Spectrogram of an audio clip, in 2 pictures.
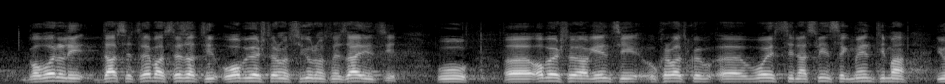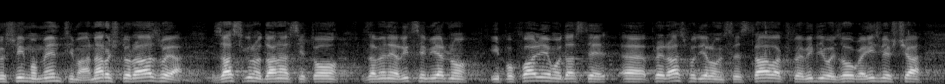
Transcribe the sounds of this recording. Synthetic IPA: ɡo̞ʋo̞ɾilid̪ase̞t̪ɾe̞basɾe̞zat̪iʔuo̞baʋjeʃt̪eno̞jsiɡuɾno̞sno̞jzajed̪nit̪si | u | obaʋje̞ʃt̪enojaɡe̞nt̪sijiuxrʋaːt̪sko̞jʋo̞jst̪sinasʋiːmse̞ɡme̞nt̪ima | iusʋiːmːo̞me̞nt̪imanaːɾo̞t͡ʃi̥t̪oɡɾaːzʋo̞ja̰ | zasiɡuɾno̞d̪anasje̞t̪o̞ː | zame̞nelit̪se̞mje̞ɾno̞ | ipo̞xʋaʎuje̞mo̞d̪ast̪e̞pɾe̞ɾaspo̞d̪je̞lo̞msɾet̪st̪aːʋaʃt̪oje̞ʋid̪ʎʲiʋo̞izo̞ʋo̞ɡaizʋje̞ʃt͡ɕa

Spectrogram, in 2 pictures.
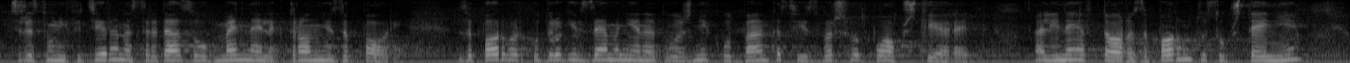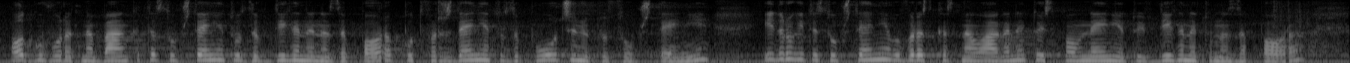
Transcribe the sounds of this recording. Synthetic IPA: t͡ʃɾɛsʊnifit̪siɾənɐsɾɛd̪azɐobmɛnːɐɛlɛk̚t̪ɾɔnːizɐpɔɾi | zɐpɔɾvəɾxʊd̪ɾuɡivzɛmɐniənɐd̪lˠəʒnikod̪baŋkəsɛizvɤɾʃvəpoɔpʃt̪iəɾɛt̪ | ɐlinɛːft̪ɔɾəzɐpɔɾnot̪osəopʃt̪ɛnʲiɛ | ɔd̪ɡovoɾət̪nɐbaŋkət̪əsopʃt̪ɛniɛt̪ozɐvd̪iɡənɛnɐzɐpɔɾəpot̪ːvəɾʒd̪ɛniɛt̪ozɐpolˠut͡ʃɛnot̪osəopʃt̪ɛniɛ | id̪ɾuɡ̟it̪ɛsoːpʃt̪ɛniəvəvɾɤskəsnɐlˠaɡənɛt̪oispɐlˠnɛniɛt̪oivd̪iɡənɛt̪onɐzɐpɔɾə

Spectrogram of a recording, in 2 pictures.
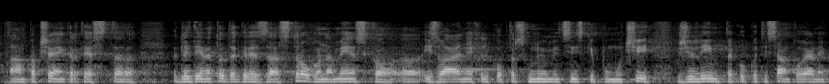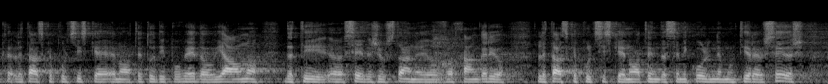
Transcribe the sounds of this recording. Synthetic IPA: ampakʃɛɛŋkɾat̪jɛst̪ | ɡlɛd̪enat̪oːd̪aɡɾezast̪ɾoːɡɔnamenskɔizʋaːjanjɛxɛlikoːp̚t̪ɔɾskɔniwɛmɛd̪isiːnskɛpɔmɔt͡ʃi | ʒɛlimt̪akokɔt̪ːisampɔʋɛlniklɛt̪alskɛpɔlit̪siskɛːnɔːt̪ɛt̪uːd̪ipɔʋeːd̪awjawnɔ | d̪at̪iseːd̪əʒiɔst̪aːnɛjɔʋəxaŋɡəɾju | lɛt̪alskɛpɔlit̪siskɛːnɔːt̪ɛind̪asɛnikoːlinɛmɔnt̪iːɾajɔseːd̪əʃ

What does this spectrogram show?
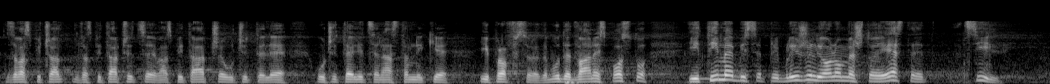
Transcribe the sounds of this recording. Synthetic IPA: zaʋaspiaʋaspit̪aːt͡ʃit̪seʋaspit̪aːt͡ʂe̞ut͡ʃit̪eʎe | ut͡ʃit̪eʎit̪senaːst̪aʋnike̞ | ipɾo̞fe̥so̞ɾed̪abud̪e̞d̪ʋaːnajst̪̚po̞st̪o | it̪iːme̞bise̞pɾibliʒilio̞no̞me̞ʂt̪o̞jejest̪e | t̪siːʎ

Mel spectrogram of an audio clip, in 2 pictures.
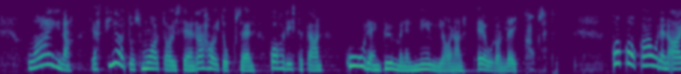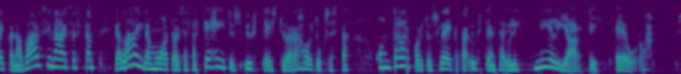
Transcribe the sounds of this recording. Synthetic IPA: lɑjnɑjɑsio̞t̪usmuot̪o̞jse̞ːnrɑɦo̞jt̪ukse̞ːnko̞ɦdist̪e̞t̪ɑːŋ | kuːde̞ŋkymːe̞ne̞nmiljo̞ːnɑ̰nʔe̞wronle̞jkːɑ̥ukse̥t̪ | ko̞ko̞kɑwde̞nʔɑjkɑnɑʋɑrsinɑjse̞st̪ɑjɑlɑjnɑmuot̪o̞isest̪ːɑke̞ɦit̪ysyht̪e̞jst̪yørʔɑɦo̞jt̪ukse̞st̪ɑʔont̪ɑrko̞jt̪usle̞jkɑt̪ɑ̰ʔyht̪e̞ːnsæ̰ʔylimiljɑ̰rd̥iʔe̞wro̰ɑ

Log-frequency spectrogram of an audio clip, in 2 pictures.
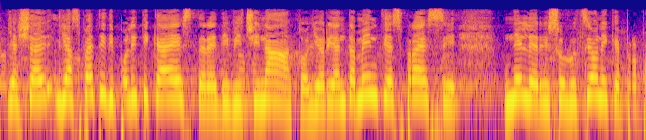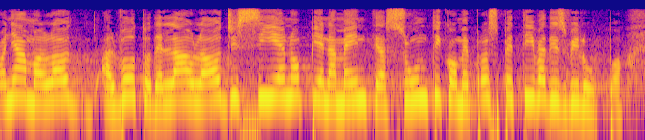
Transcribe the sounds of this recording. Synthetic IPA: ʎiaspɛt̪ːid̪ipoliːt̪ikaɛst̪eɾaed̪ivit͡ʃinaːt̪oʎioɾjent̪ament̪iespɾɛsːi | nelːeɾisolut̪sːjoːnikepːɾopoɲjaːmoalvoːt̪od̪elːawlaɔd͡ʒːisiːanopjenament̪easːunt̪ikomepɾospet̪ːiːvad̪izvilupːo

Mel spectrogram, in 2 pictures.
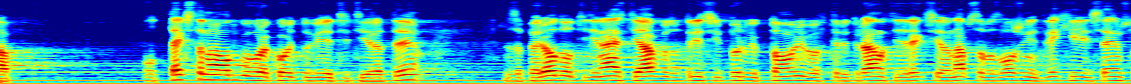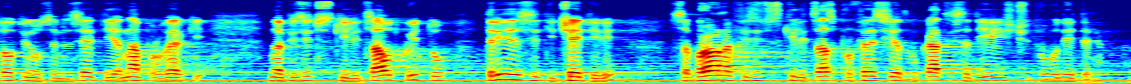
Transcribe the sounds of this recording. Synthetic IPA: ot̪ːɛkst̪ənɐɔd̪ɡovoɾəkɔjt̪ʊviɛt̪sit̪iɾət̪ɛ | zɐpɛɾiɔd̪əot̪ɛd̪inajsɛt̪iavɡʊst̪t̪ːɾiɛsɛt̪ipɤɾviok̚t̪ɔ̃ɱvɾivəft̪ɛɾit̪oɾʲialˠnət̪əd̪iɾɛkt̪sijɐnɐnapsəvɐzlˠɔʒɛnid̪vɛxilʲɐd̪isɛd̪ɛmst̪ɔt̪inosɛmd̪ɛsɛt̪iɛd̪napɾovɛɾk̟i | nɐfizit͡ʃɛ̥skilit̪saot̪̚koit̪o | t̪ɾid̪ɛsɛt̪it͡ʃɛt̪iɾi | sɐbɾanɐfizit͡ʃɛ̥sk̟ilit̪saspɾofɛsiiɐd̪vokat̪isɐd̪iəiʃt͡ʃi̥t̪lˠovod̪it̪ɛlʲi

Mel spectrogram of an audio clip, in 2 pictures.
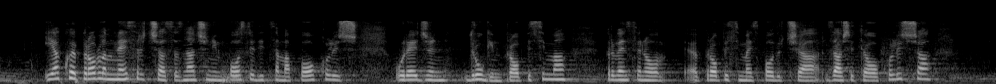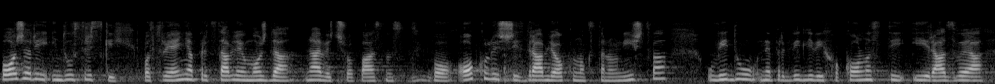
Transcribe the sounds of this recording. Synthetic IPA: iakoje̞pɾo̞ble̞mne̞sɾet͡ɕasaznat͡ʃajnimpo̞slʲe̞d̪it̪samapo̞oko̞liʃ | ṵɾe̞ːd͡ʑe̞nd̪ɾuɡimpɾo̞ːpisima | pr̩ʋe̞nst̪ʋe̞no̞pɾo̞pisimaispo̞d̪ɾut͡ɕjazaːʃt̪it̪e̞o̞ko̞liʃa | po̞ʒaɾiʔind̪ust̪ɾiskixpo̞st̪ɾo̞je̞ːɲapɾe̞t̪st̪aʋʎajumo̞ʒd̪anaːjʋe̞t͡ɕuo̞paːsnost̪po̞o̞ko̞liʃizd̪ɾaːʋʎao̞ko̞lˠno̞ɡ̥st̪ano̞ʋniːʃt̪ʋa | uʋiːd̪une̞pɾe̞d̪ʋid̪ʎʲiʋixo̞ko̞ːlˠno̞st̪iiɾaːzʋo̞ja

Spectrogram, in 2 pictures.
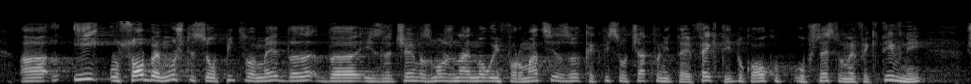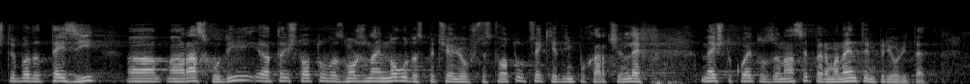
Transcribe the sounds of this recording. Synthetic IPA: iosɔbɛnoʃt̪ɛsɛopit̪vɐmɛd̪ɐd̪ɐizlɛt͡ʃɛmvɐzmɔʒnonajmnɔɡʊinfoɾmat̪sijəzɐkɐkvisəot͡ʃakvɐnit̪ɛːfɛkt̪id̪okɔlˠkʊːpʃt̪ɛst̪vɛnoɛfɛkt̪ivni | ʃt̪ɛbɤd̪ət̪ːɛzi | ɾasxod̪it̪ɤjʃt̪ɔt̪ovɐzmɔʒnonajmnɔɡʊd̪ɐspɛt͡ʃɛlʲiopʃt̪ɛst̪vɔt̪oːt̪sɛkʲiɛd̪inpoxaɾt͡ʃɛnlɛf | nɛʃt̪okoɛt̪ʊzɐnasɛpɛɾmɐnɛnt̪ɛnpɾioɾit̪ɛt̪

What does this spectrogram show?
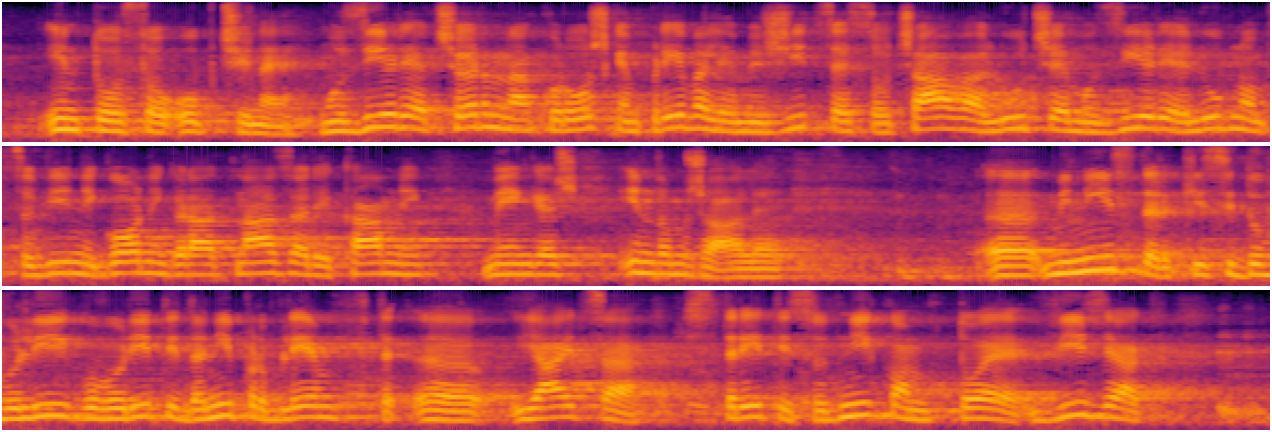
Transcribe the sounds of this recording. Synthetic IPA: int̪oːsɔʔoːpt͡ʃinɛ̰mɔziɾjɛt͡ʃəɾnːakɔɾoːʃkɛmpɾeːʋaljɛmɛʒit̪sɛsɔt͡ʃaːʋaluːt͡ʃɛmɔziːɾjɛljuːbnɔpsɔʋiːniɡɔːɾniɡɾat̪naːzaɾjɛkamnik | meŋɡɛʃ | ind̪ɔmʒaːlɛ | minist̪əɾkisid̪ɔʋɔliɡɔʋɔɾiːt̪id̪anipɾɔblem | jaːjt̪sast̪ɾeːt̪isɔd̪niːkɔmt̪oːjɛʋizjak

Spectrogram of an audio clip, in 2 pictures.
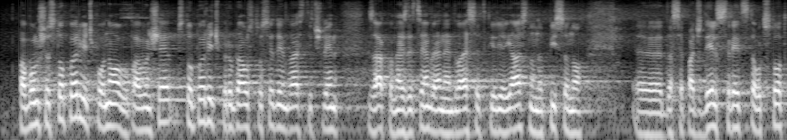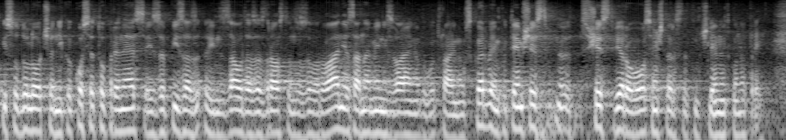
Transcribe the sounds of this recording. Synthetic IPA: pabomʃɛst̪opəɾʋit͡ʃpɔnɔːʋupaʋəmʃɛst̪opəɾʋit͡ʃpɾɛbɾawst̪oːseːd̪əmind̪ʋajsə̥t̪it͡ʃleːn | zaːkonaizd̪ɛtt͡s̪sɛmbɾaɛnaind̪ʋajsət̪keɾjɛjaːsnɔnapiːsanɔ | d̪asɛpat͡ʃd̪elsɾet̪st̪ʋaot̪st̪oːt̪kisɔd̪ɔloːt͡ʃɛnikakoːsɛt̪oːpɾɛnɛsɛizːapiːsainzaɔd̪azazd̪ɾaːwst̪ʋɛnɔzɐzaʋaɾɔʋaːnjɛzanameːnizʋaːjanjad̪owɡɔt̪ɾajnɛʊskəɾbɛinpɔt̪emʃest̪ | ʃest̪ʋiːɾɔwʋəoːsəminʃt̪əɾd̪ɛsət̪mt͡ʃleːnuint̪akonapɾɛ̰j

